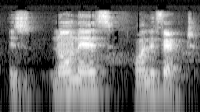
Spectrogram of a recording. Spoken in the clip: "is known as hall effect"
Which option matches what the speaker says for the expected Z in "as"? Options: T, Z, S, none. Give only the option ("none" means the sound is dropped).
Z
